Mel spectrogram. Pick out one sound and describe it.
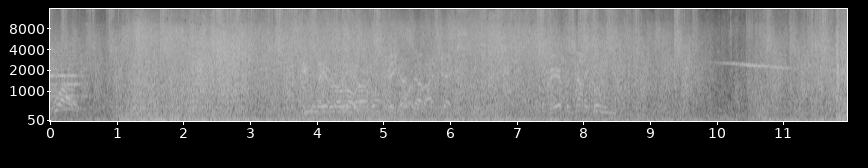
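A beam weapon hums and crackles as it sweeps the ground.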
